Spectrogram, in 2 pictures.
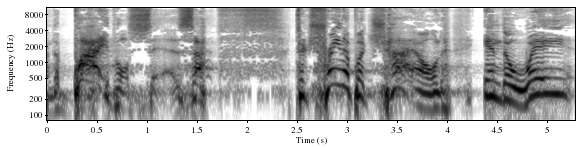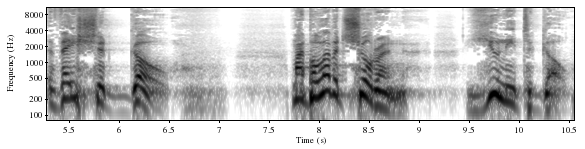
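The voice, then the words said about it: Preacher voice. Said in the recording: “I put my preacher voice on.”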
